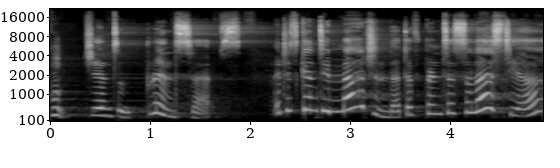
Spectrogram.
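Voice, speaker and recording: In a put-on character voice, a female-sounding speaker talks at a moderate pace with an extremely high pitch and very wide pitch swings. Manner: warm, sympathetic.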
